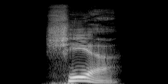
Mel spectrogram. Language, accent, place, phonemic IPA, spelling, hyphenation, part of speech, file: German, Germany, Berlin, /ʃeːɐ̯/, Scheer, Scheer, proper noun, De-Scheer.ogg
- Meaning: a town in Baden-Württemberg, Germany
